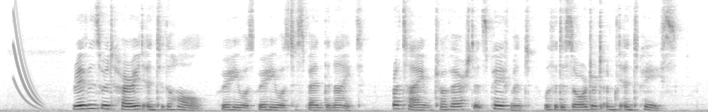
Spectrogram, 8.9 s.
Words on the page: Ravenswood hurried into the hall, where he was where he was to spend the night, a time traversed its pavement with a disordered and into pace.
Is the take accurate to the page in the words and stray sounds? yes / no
no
